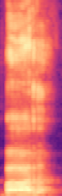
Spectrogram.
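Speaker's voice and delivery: "per" said alone as one beat; isolated syllable. Shown as a demonstration. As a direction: set "per" apart as the second syllable. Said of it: "another syllable".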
